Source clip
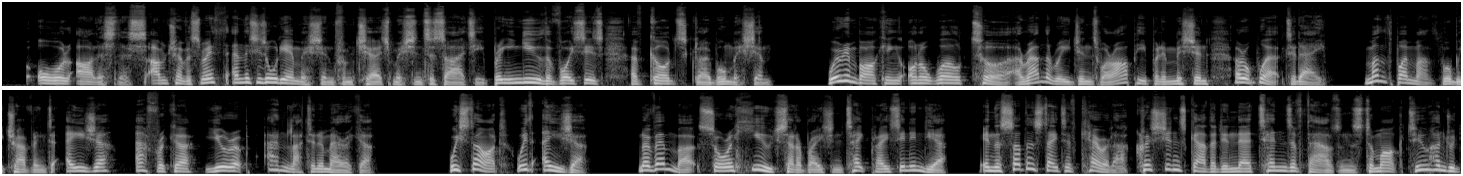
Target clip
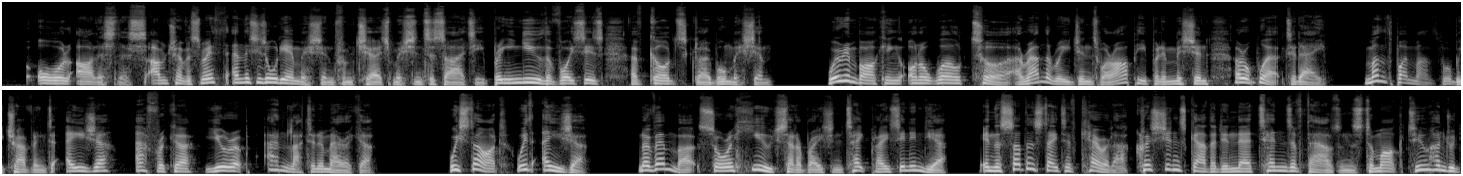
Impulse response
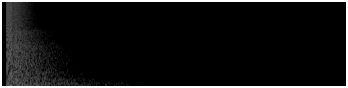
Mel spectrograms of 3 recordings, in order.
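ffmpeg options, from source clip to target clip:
-filter_complex "[0:a]asettb=1/sr,asplit=3[s0][s1][s2];[s0]atrim=end=13.994[s3];[s1]atrim=start=13.99:end=14.55,asetpts=PTS-STARTPTS,afade=t=in:d=0.004:c=qsin,afade=t=out:st=0.556:d=0.004:c=qsin,acompressor=threshold=0.0126:ratio=1.5[s4];[s2]atrim=start=14.546[s5];[s3][s4]acrossfade=d=0.004:c1=hsin:c2=qsin[s6];[s6][s5]acrossfade=d=0.004:c1=qsin:c2=hsin,adynamicequalizer=threshold=0.0141:dfrequency=2900:dqfactor=0.7:tfrequency=2900:tqfactor=0.7:attack=5:release=100:ratio=0.375:range=1.5:mode=cutabove:tftype=highshelf,volume=1.19"

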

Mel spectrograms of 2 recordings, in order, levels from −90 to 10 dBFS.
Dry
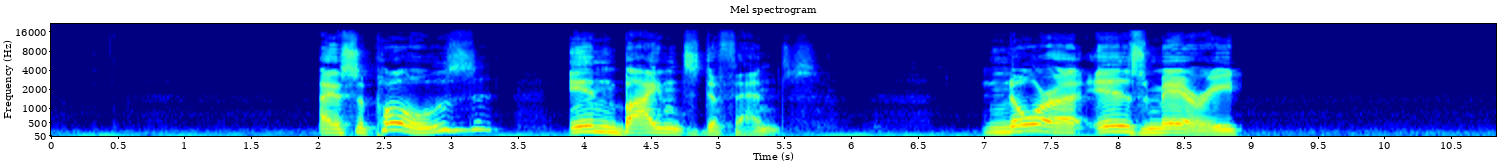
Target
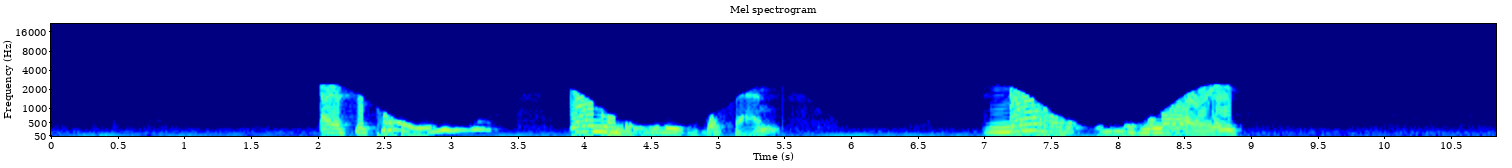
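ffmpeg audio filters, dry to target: -af "aeval=exprs='(mod(10*val(0)+1,2)-1)/10':c=same,aeval=exprs='val(0)+0.01*sin(2*PI*3400*n/s)':c=same,afftfilt=real='re*lt(b*sr/1024,300*pow(2300/300,0.5+0.5*sin(2*PI*0.6*pts/sr)))':imag='im*lt(b*sr/1024,300*pow(2300/300,0.5+0.5*sin(2*PI*0.6*pts/sr)))':win_size=1024:overlap=0.75,volume=0.422"

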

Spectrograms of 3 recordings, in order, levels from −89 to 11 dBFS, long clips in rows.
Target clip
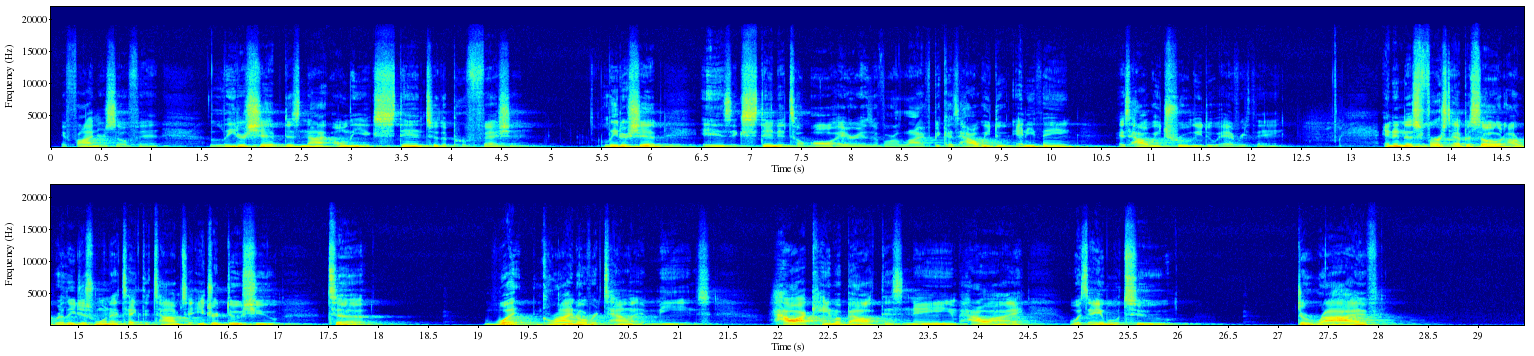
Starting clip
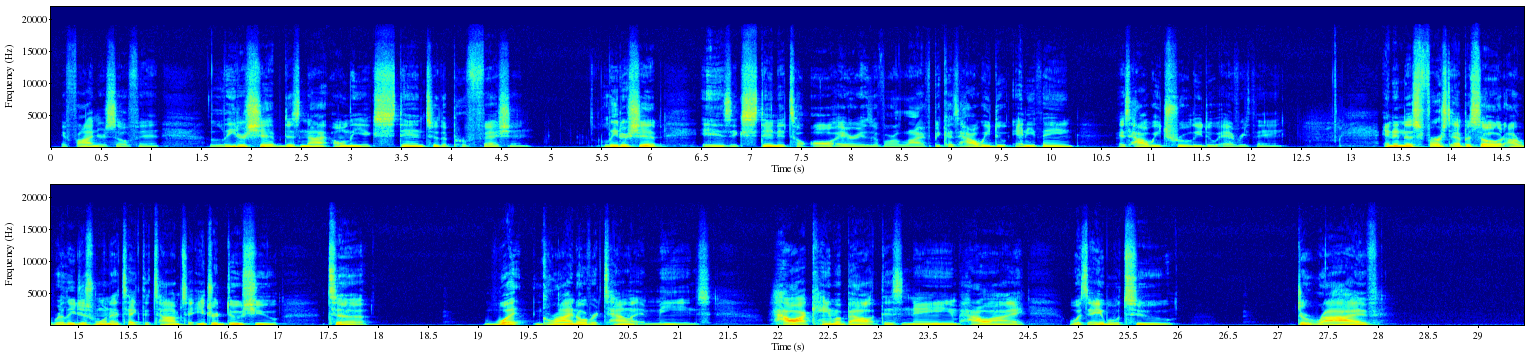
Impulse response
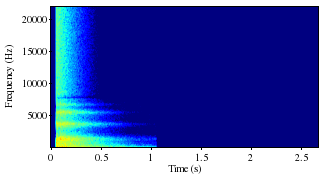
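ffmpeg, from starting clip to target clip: -filter_complex "[0:a]asplit=2[s0][s1];[1:a]atrim=start_sample=2205,adelay=39[s2];[s1][s2]afir=irnorm=-1:irlink=0,volume=0.01[s3];[s0][s3]amix=inputs=2:normalize=0"

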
